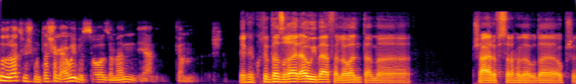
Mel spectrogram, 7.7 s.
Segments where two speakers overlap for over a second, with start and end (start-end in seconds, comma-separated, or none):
none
